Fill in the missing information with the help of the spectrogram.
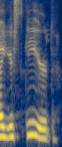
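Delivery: "scared" as skeerd, long ee; slang pronunciation. Shown as a demonstration. Host insisting on the slang version, "scared" as skeerd. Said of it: "we say skied".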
